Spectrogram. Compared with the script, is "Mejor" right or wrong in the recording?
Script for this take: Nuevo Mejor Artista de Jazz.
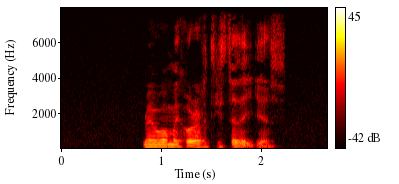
right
